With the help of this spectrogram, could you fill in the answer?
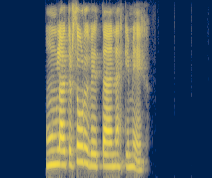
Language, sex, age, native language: Icelandic, female, 40-49, Icelandic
